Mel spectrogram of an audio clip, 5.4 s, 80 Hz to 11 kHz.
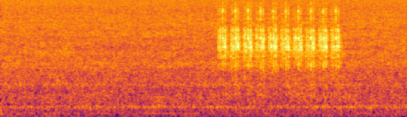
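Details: At Lake Miyagase on the Hayatogawa forest road, Japan, on 17 March 2018, a male Siberian long-tailed rosefinch gives a quick run of about ten short, high, clipped notes over a second and a half, over a steady low hum.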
